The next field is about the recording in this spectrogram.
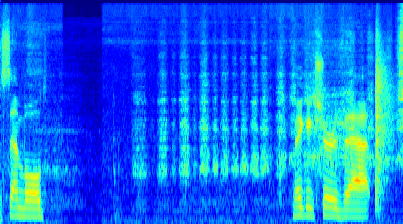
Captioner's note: wood scraping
